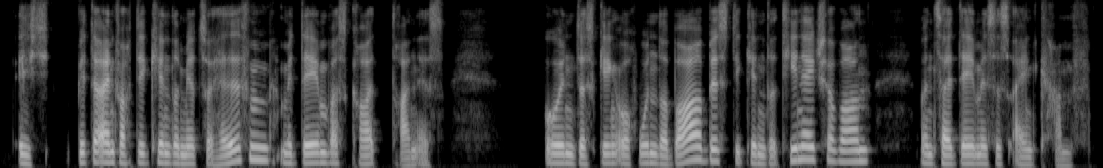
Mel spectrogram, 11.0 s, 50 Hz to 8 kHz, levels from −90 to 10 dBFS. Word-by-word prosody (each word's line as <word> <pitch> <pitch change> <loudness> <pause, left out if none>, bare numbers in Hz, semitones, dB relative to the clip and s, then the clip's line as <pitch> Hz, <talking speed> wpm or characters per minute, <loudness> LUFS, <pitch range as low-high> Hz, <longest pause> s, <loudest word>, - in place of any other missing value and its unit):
Ich 150 -3 -3 0.2
bitte 165 0 +2
einfach 165 -2 +5
die 160 -2 -2
Kinder, 155 -1 +1
mir 145 -1 0
zu - - -3
helfen 205 - +1
mit 160 -2 -4
dem, 160 +1 +4
was - - -3
grade 145 0 -2
dran 115 +2 -4
ist. 65 - -9 1.0
Und 155 -2 +2
das 145 -1 -2
ging 155 0 0
auch 145 -1 -2
wunderbar, 155 - +4
bis 195 -1 -1
die - - -7
Kinder 150 -3 -3
Teenager 210 -2 +1
waren, 185 +1 +1 0.5
und 150 -2 -3
seitdem 150 0 +2
ist 145 - -3
es 145 -2 -4
ein 130 - -4
Kampf. 110 +1 -13
155 Hz, 165 wpm, -24 LUFS, 145-175 Hz, 1.0 s, einfach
